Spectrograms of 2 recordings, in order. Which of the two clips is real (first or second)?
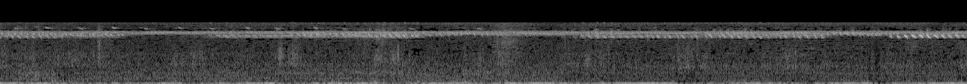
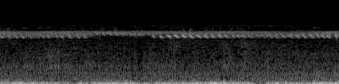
first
